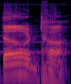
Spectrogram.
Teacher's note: जिनके उच्चारण में जिब्बा की नोक झटके से नीचे गिरती है ऊपर से नीचे गिरते है वह उत्क्षिप्त यानी फेंका हुआ धवन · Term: उच्चिप्त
